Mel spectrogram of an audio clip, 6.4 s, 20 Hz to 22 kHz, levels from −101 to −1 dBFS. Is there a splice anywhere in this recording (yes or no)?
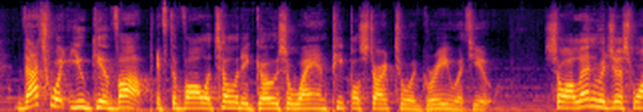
yes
